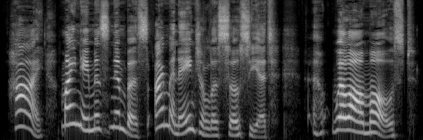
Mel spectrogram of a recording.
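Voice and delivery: high, eager introduction; chirpy cartoon newcomer; friendly little cloud. A narrator's reading. Cloud cheerfully introduces himself to snake.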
